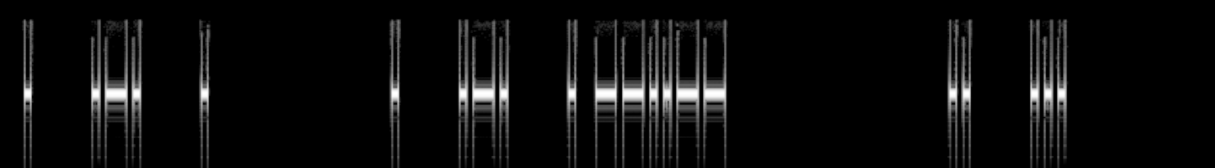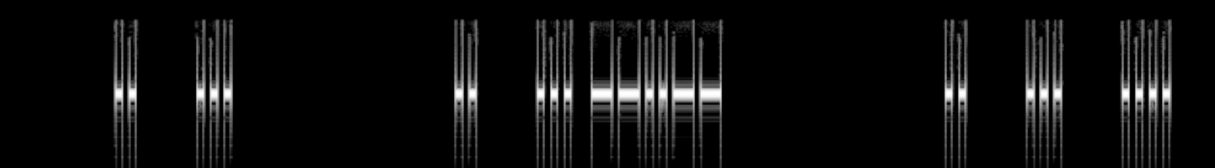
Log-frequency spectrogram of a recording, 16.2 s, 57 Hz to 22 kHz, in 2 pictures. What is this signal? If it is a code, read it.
Morse code, heard as a keyed tone, about 27 wpm, spaced as for 16 wpm, 800 Hz. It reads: ERE ERE, IS IS IS, ISH
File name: General / General-mp3s / Suffixes sp @25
